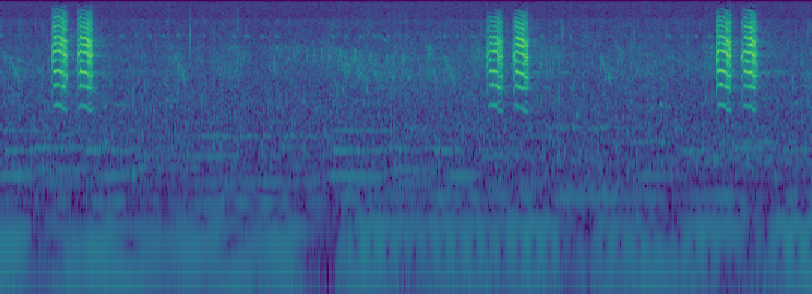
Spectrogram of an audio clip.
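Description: Blue Jay giving harsh, raspy jay calls in quick doubled bursts, three pairs spread over several seconds, with soft music playing underneath.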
